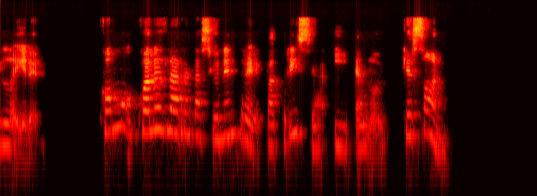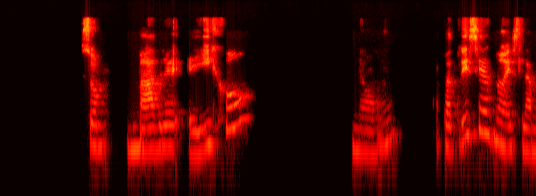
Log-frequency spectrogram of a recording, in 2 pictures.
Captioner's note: speaking spanish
